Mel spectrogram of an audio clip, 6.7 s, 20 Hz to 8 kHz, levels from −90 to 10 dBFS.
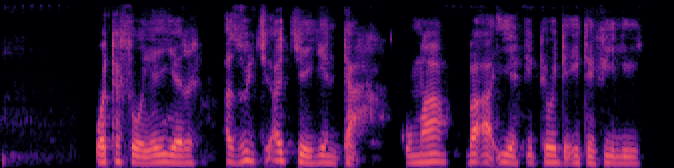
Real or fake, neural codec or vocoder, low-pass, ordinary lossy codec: fake; codec, 16 kHz, 4 kbps, X-Codec, HuBERT features, trained on balanced general audio; 7.2 kHz; none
